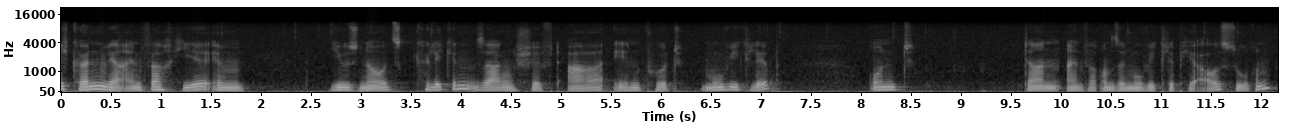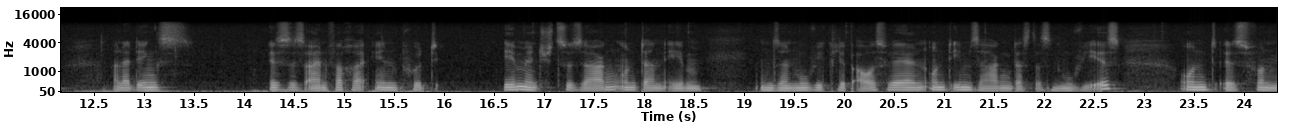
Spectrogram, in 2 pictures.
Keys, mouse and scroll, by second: 0.6 shift+a, 3.7 shift+a, 12.3 Escape, 13.8 x, 14.2 shift+a, 15.1 x, 15.1 shift+a.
